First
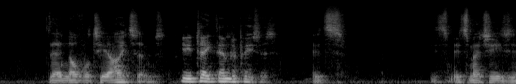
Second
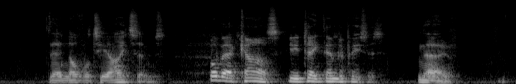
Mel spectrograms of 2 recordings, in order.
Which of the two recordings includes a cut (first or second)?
first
